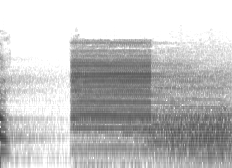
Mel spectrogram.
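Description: Game-show wrong-answer buzzer: a loud buzzing tone that starts suddenly about two-thirds of a second in, holds for about a second and then fades away. It signals that the contestant's price guess was wrong.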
